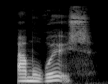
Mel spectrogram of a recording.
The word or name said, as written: amourøs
